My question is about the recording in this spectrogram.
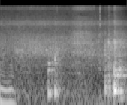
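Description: Steady hissing background noise, with brief snatches of a man's voice at the start and about a second in, and speech starting near the end.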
